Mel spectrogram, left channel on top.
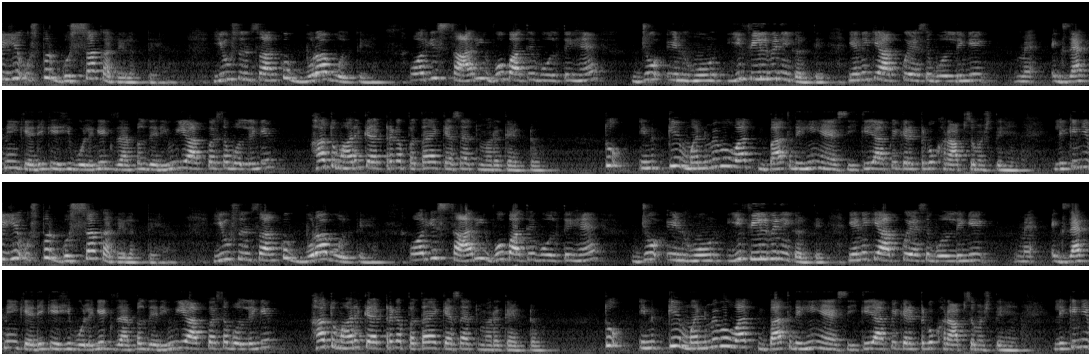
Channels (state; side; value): normal; both; correlation 0.70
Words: उस पर गुस्सा करने लगते हैं, ये उस इंसान को बुरा बोलते हैं, और ये सारी वो बातें बोलते हैं जो ये फील भी नहीं करते। यानी कि आपको ऐसे बोल देंगे, मैं एग्जैक्ट नहीं कह रही कि यही बोलेंगे, एग्जाम्पल दे रही हूँ, ये आपको ऐसा बोल देंगे, हाँ तुम्हारे कैरेक्टर का पता है कैसा है तुम्हारा कैरेक्टर। तो इनके मन में वो बात नहीं है ऐसी कि आपके कैरेक्टर को खराब समझते हैं, लेकिन ये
